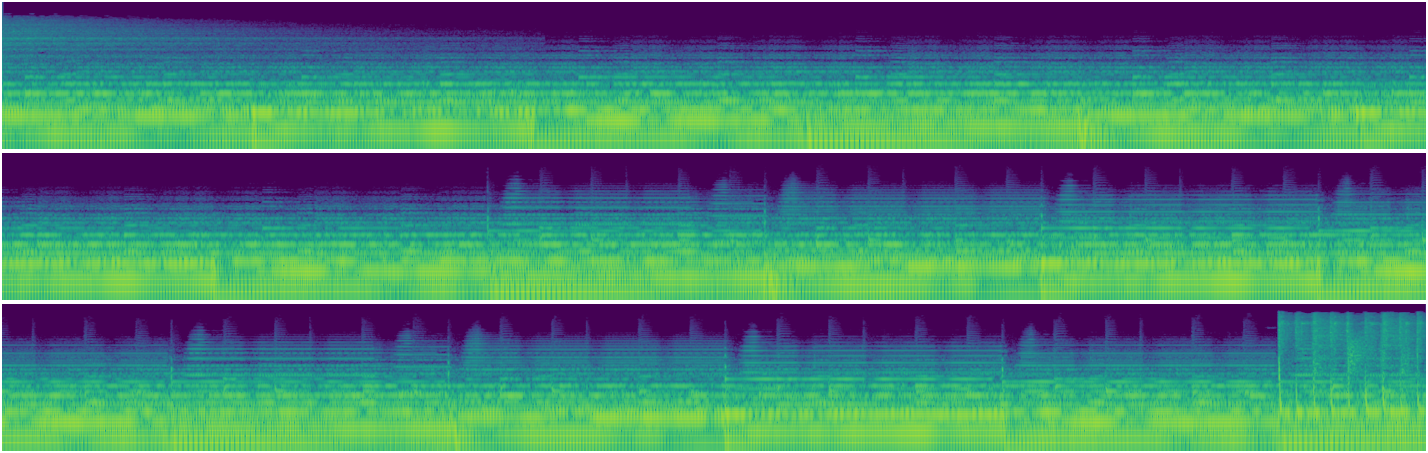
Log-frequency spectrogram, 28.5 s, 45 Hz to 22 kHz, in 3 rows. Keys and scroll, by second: 8.1 ctrl+t.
